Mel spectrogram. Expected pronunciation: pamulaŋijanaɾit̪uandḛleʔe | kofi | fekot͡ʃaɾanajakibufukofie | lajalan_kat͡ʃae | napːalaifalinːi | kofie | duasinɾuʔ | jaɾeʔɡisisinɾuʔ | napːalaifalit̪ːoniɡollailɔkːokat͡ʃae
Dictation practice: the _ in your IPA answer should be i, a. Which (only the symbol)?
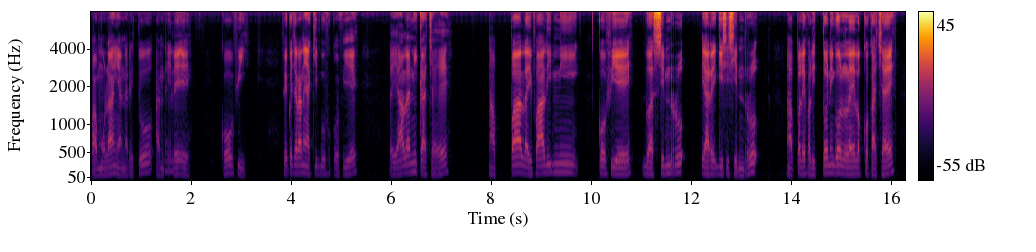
i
